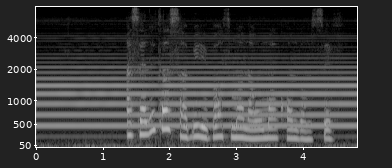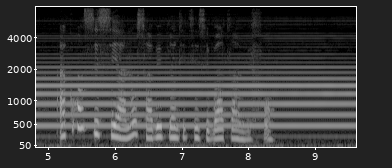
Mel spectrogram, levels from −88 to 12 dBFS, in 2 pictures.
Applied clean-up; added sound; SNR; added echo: none; Wind instrument, woodwind instrument; 3 dB; none.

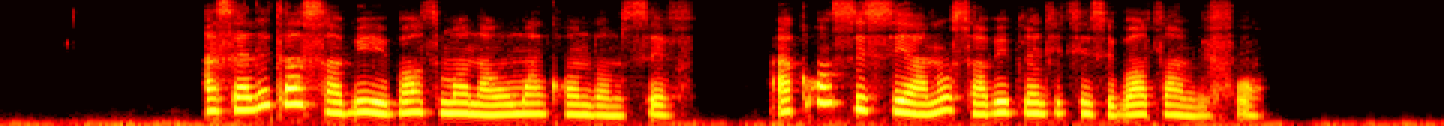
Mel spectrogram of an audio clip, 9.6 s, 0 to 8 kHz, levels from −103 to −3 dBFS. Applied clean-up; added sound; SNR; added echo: neural mask model Resemble Enhance denoiser.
